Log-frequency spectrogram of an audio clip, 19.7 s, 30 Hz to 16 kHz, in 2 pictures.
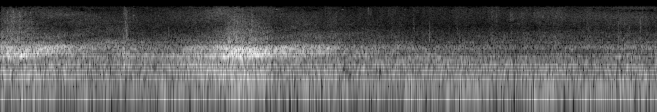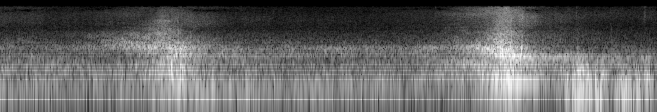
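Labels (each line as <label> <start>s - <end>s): A car approaches, peaks in volume, and then disappears into the distance on a mostly silent street. 0.0s - 19.7s
An empty urban or suburban street at night with a calm and slightly eerie atmosphere. 0.0s - 19.7s
Low and distant ambient sound with faint echoes and brief rushing sounds from passing cars that fade away. 0.0s - 19.7s
Occasional cars pass by on a quiet, deserted street. 0.0s - 19.7s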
